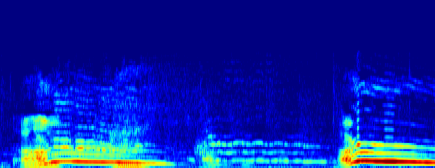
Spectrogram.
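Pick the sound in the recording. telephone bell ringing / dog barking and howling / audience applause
dog barking and howling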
